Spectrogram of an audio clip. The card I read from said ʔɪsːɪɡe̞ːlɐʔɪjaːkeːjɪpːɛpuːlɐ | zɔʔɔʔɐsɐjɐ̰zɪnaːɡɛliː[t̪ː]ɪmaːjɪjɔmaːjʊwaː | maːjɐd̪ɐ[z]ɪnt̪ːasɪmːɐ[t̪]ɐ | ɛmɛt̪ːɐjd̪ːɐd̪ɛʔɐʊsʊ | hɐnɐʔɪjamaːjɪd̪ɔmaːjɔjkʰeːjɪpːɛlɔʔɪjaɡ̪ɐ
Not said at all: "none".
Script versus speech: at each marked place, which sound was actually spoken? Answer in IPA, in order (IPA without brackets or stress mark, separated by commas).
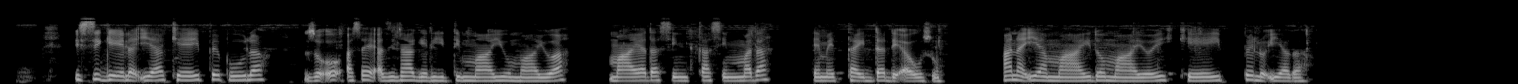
d̪ː, s, d̪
